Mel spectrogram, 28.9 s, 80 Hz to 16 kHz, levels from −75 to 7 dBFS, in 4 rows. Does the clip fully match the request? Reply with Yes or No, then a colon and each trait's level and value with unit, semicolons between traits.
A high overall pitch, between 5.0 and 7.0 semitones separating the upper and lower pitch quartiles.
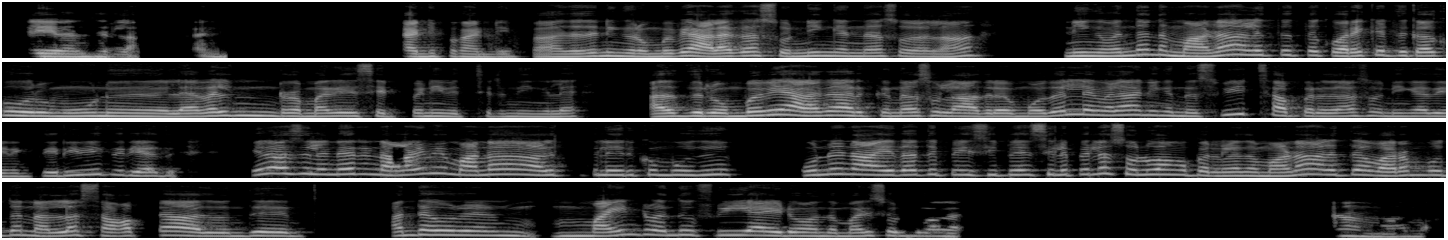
Yes: high, 235 Hz; wide, 5.4 semitones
